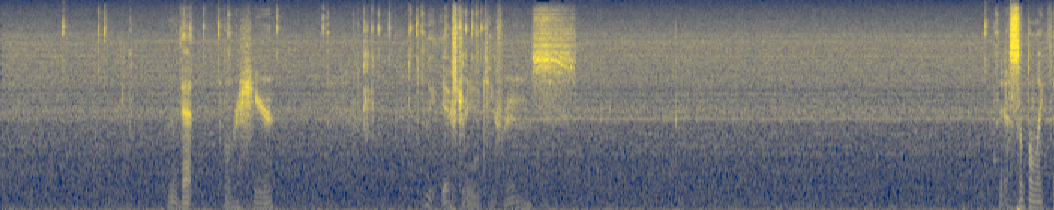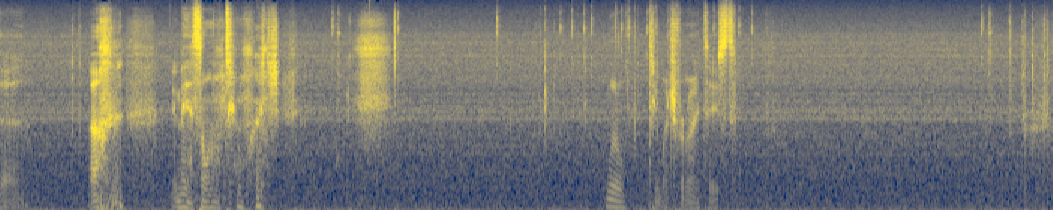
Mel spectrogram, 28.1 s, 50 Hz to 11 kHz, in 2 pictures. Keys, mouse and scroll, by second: 1.9 g, 6.4 x, 13.9 alt+a, 15.4 alt+a, 22.8 x.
